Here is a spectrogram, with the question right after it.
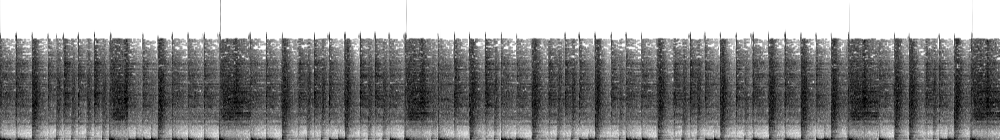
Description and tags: rushed mirror.L
amen loop with a lot of crashes just made it quick for a bassline as an example for someone....
amen, b, brother, chopped, cut, d, drum, drum-and-bass, drums, jungle, twisted, winstons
